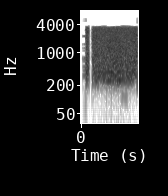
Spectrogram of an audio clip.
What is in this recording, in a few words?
Family Radio Service (FRS)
